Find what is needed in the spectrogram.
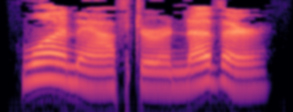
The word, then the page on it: one after another: British English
